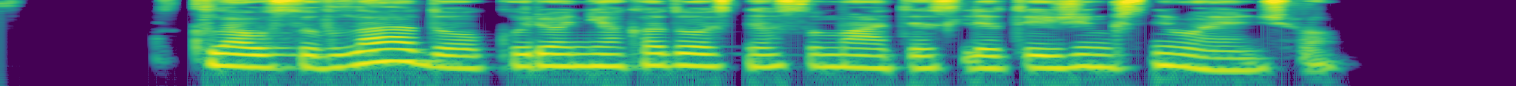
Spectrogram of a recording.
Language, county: Lithuanian, Kaunas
